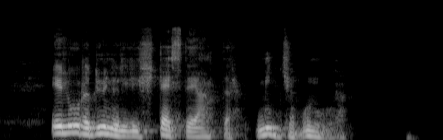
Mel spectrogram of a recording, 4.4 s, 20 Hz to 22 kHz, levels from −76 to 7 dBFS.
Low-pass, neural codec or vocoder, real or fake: 10.8 kHz; codec, 44.1 kHz, 3.4 kbps, Pupu-Codec; fake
